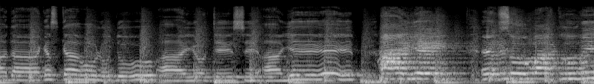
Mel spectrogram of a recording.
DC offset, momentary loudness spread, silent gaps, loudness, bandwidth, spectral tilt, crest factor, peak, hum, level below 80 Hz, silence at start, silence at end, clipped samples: under 0.1%; 8 LU; none; -18 LUFS; 16 kHz; -5 dB/octave; 16 dB; -2 dBFS; none; -40 dBFS; 0 s; 0 s; under 0.1%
